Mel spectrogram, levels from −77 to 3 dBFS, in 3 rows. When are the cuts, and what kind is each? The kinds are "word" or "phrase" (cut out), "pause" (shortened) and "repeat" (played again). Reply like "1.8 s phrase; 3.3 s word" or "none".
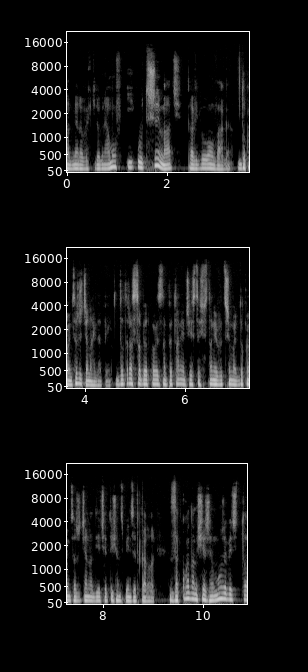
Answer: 3.3 s pause; 4.5 s pause

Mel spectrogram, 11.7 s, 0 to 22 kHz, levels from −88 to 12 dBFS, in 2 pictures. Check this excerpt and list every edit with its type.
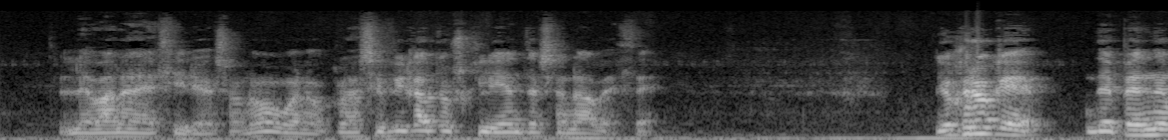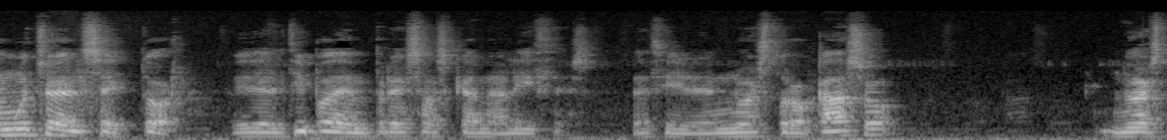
none

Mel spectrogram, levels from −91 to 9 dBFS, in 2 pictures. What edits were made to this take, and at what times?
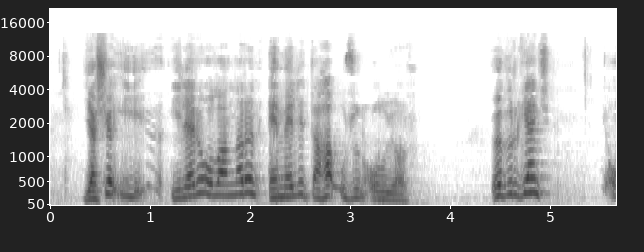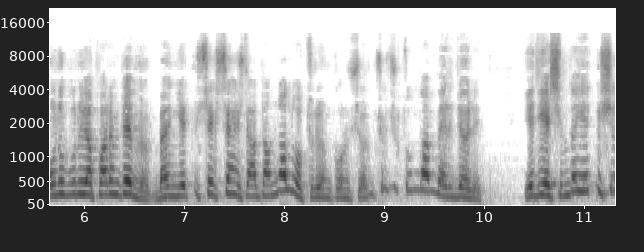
none

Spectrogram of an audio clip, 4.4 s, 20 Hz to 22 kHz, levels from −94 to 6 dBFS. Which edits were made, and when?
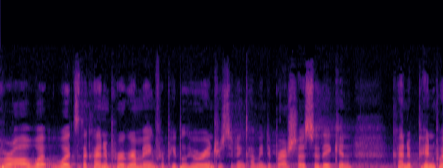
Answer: none

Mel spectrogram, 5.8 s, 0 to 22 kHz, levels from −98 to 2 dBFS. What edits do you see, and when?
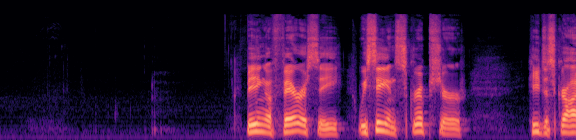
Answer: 3.5 s pause

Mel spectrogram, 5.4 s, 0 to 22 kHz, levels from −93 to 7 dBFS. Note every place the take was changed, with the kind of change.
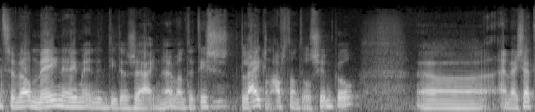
1.1 s word; 2.6 s word; 3.0 s word

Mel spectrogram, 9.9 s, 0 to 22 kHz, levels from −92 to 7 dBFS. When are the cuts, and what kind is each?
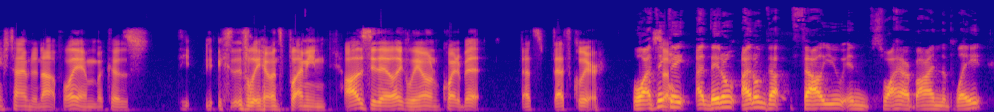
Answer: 6.7 s word; 7.7 s phrase

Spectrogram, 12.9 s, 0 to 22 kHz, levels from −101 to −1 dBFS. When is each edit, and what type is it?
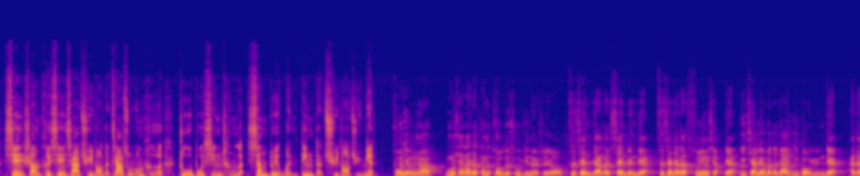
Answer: none

